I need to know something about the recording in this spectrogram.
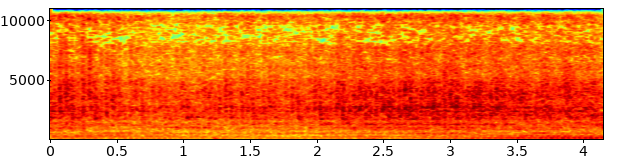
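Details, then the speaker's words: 1948 Peugeot 202 being revived, first start with the choke on. Low, even idle with rhythmic puffing about four beats a second, and little coming out of the tailpipe. Exhaust leak low down under the car. "very exhausting not a lot coming out the pipe it's probably all coming out to leak sounds like it's coming out right down here"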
